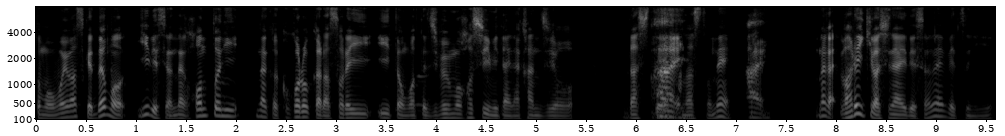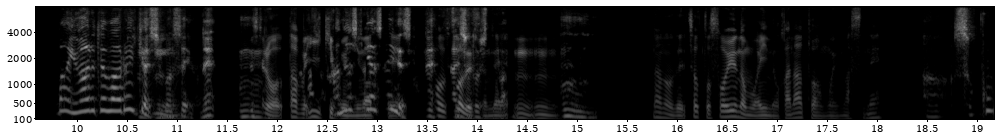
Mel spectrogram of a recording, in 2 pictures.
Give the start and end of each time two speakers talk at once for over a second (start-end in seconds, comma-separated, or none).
11.7-14.3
